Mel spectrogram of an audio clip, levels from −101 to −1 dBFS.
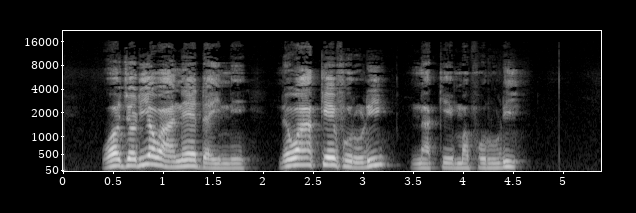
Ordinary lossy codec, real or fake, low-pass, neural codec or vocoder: MP3, 64 kbps; real; 19.8 kHz; none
